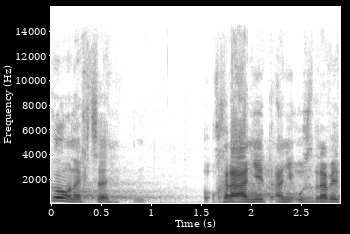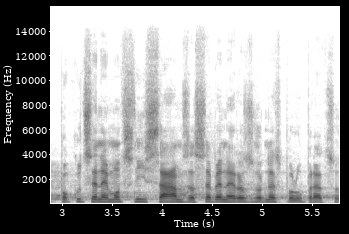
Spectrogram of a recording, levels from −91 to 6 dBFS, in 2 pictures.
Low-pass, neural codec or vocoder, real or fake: 14.4 kHz; vocoder, 44.1 kHz, 128 mel bands, Pupu-Vocoder; fake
